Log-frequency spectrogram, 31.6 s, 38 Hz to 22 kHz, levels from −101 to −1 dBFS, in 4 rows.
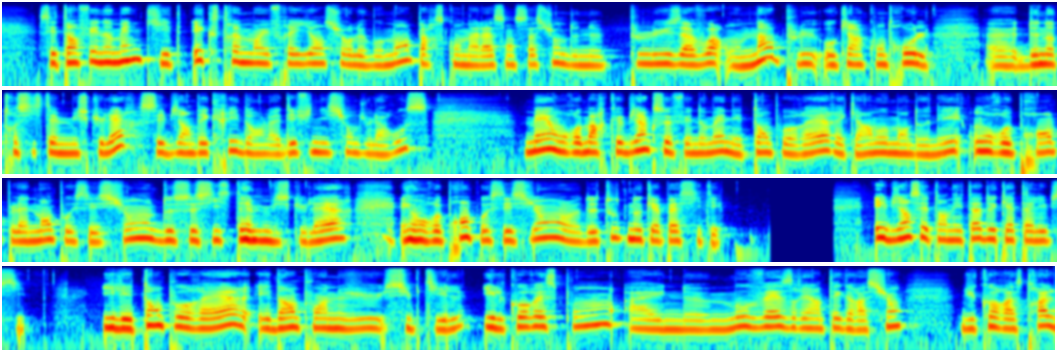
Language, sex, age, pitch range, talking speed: French, female, 20-39, 190-225 Hz, 175 wpm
